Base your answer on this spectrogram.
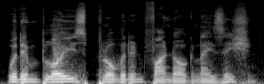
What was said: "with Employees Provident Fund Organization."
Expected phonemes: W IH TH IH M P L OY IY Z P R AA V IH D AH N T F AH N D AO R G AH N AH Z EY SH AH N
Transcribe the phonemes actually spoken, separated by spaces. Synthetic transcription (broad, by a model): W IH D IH M P L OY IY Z P R AA V IH D AH N T F AH N D AO R G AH N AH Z EY SH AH N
